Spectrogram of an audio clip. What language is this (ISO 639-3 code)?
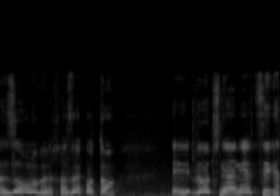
heb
